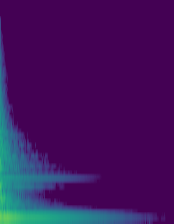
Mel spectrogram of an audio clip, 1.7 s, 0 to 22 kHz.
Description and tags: Doumbek Doum2
Recording of my personal Doumbek 12”x20” goblet hand drum, manufactured by Mid-East Percussion, it has an aluminum shell, and I installed a goat-skin head. Recording captured by X/Y orientation stereo overhead PZM microphones. I have captured individual articulations including: doum (center resonant hit), tek (rim with non-dominant hand), ka (rim with dominant hand), mute (center stopped with cupped hand), slap (flat of hand), etcetera. In addition I have included some basic rhythm loops which can be mixed and matched to create a simple percussion backing part. Feedback on the samples is welcome; use and enjoy!
Darabuka, percussion, hand, dumbek, African, Silk-Road, stereo, Egyptian, Middle-East, Doumbec, Tombek, drum, Djembe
